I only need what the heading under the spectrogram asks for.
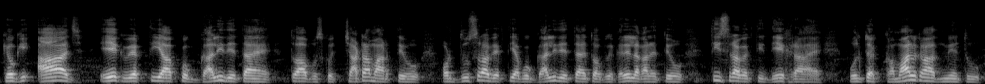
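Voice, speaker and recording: A man giving a devotional lecture on scripture, emphatic, with rhetorical questions and repeated phrases, often jumping up in pitch and loudness to stress a point. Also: a little fast, gravelly, hardly any pauses. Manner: uses rhetorical questions and repetition. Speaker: spiritual lecturer.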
